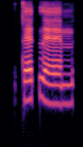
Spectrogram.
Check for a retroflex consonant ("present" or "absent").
absent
